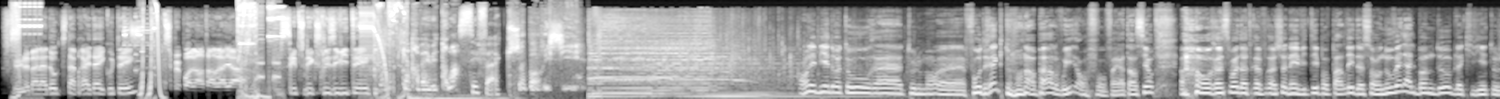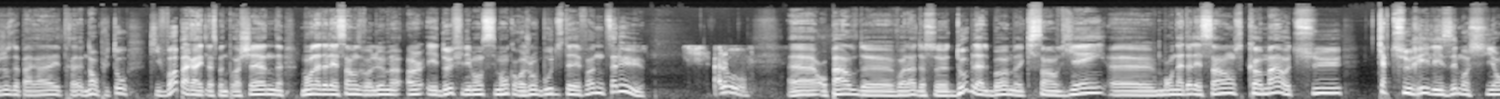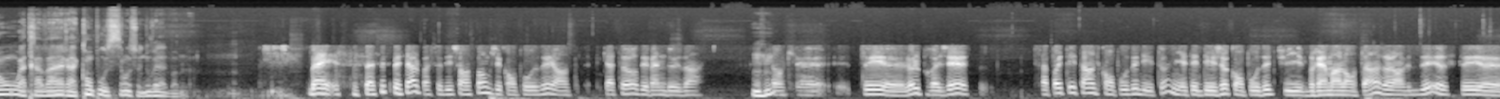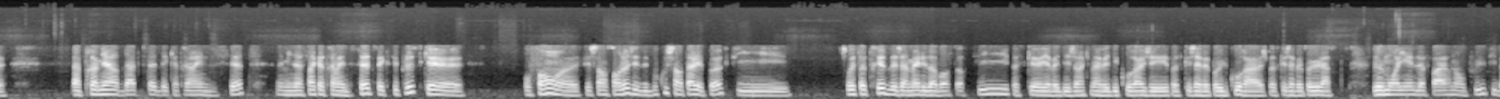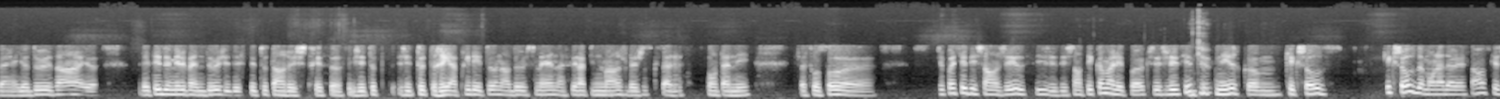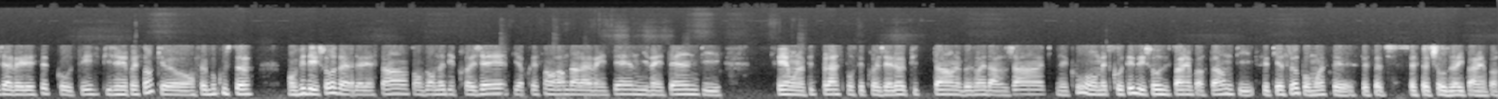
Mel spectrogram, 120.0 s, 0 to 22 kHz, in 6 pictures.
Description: Faudrait que tout l'monde en parle - Entrevue avec Philémon Cimon - 8 octobre 2024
